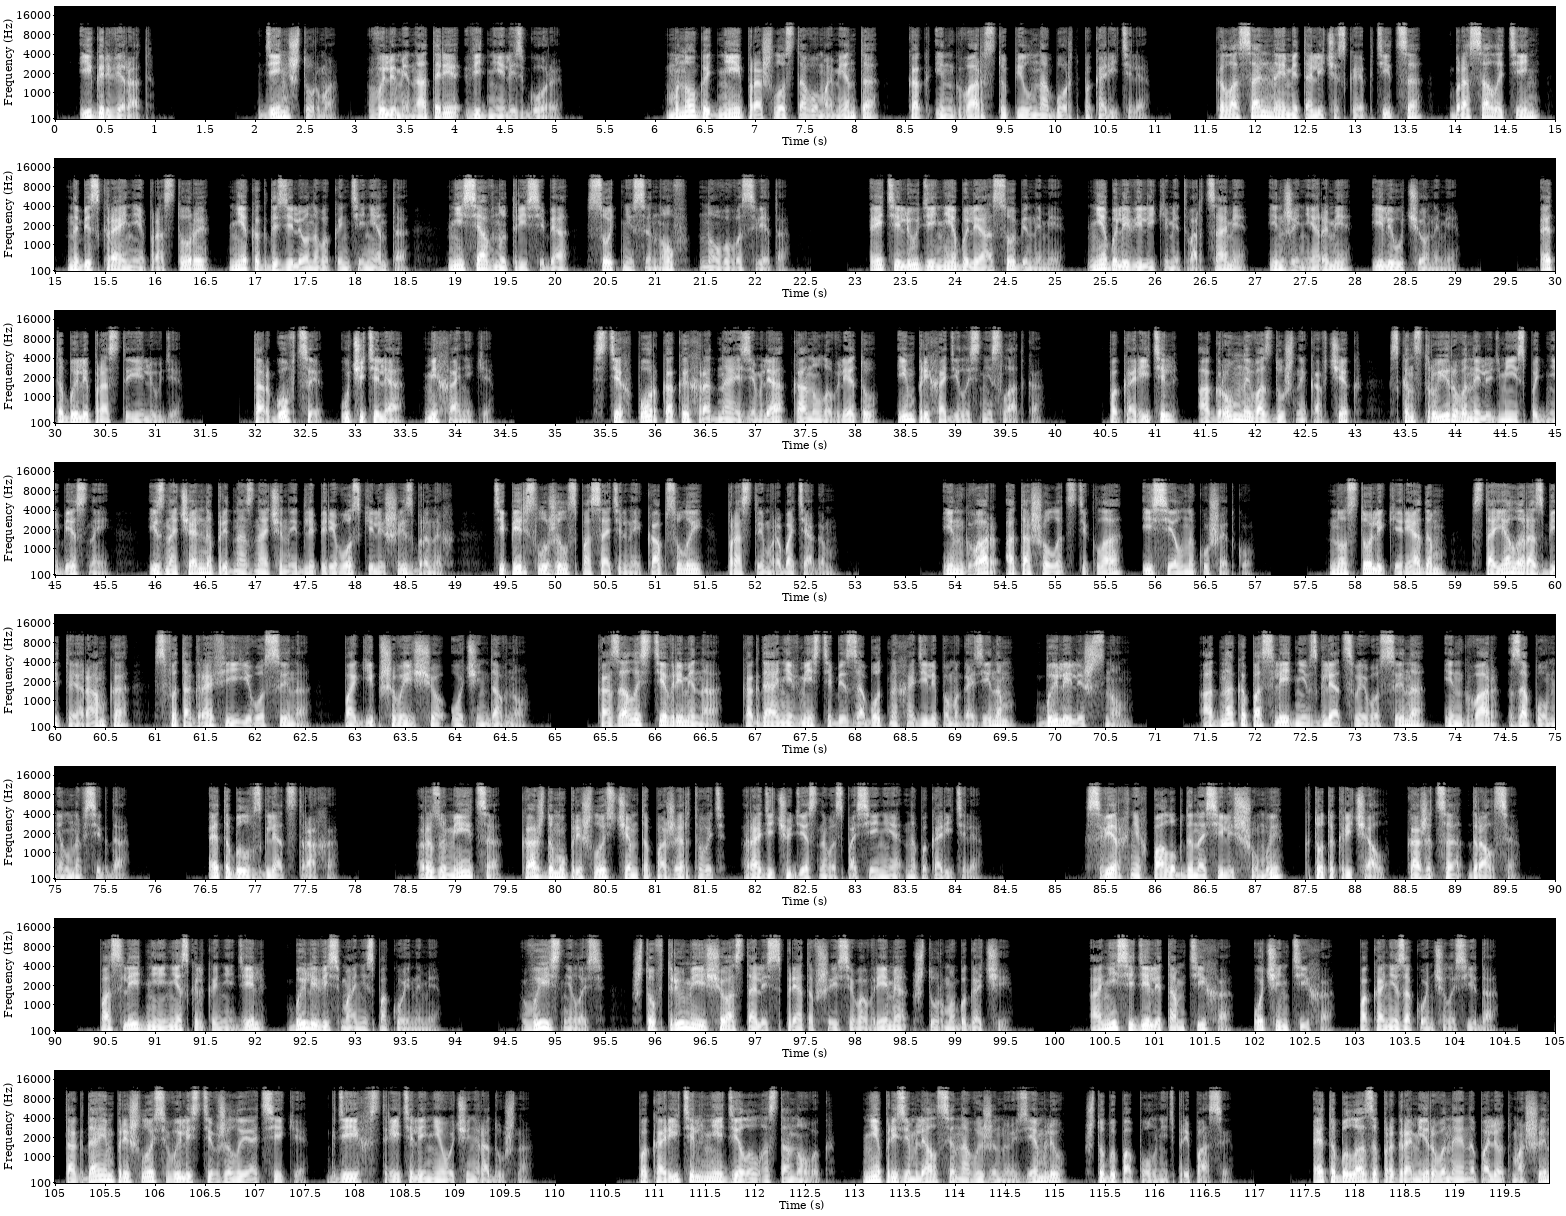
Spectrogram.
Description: Aудиокнига День штурма Автор Игорь Анатольевич Вират Читает аудиокнигу Авточтец ЛитРес. Прослушать и бесплатно скачать фрагмент аудиокниги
